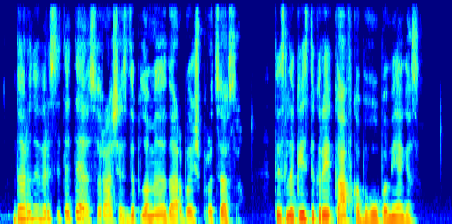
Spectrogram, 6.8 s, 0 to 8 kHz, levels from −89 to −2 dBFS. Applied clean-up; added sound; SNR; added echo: none; none; none; none.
